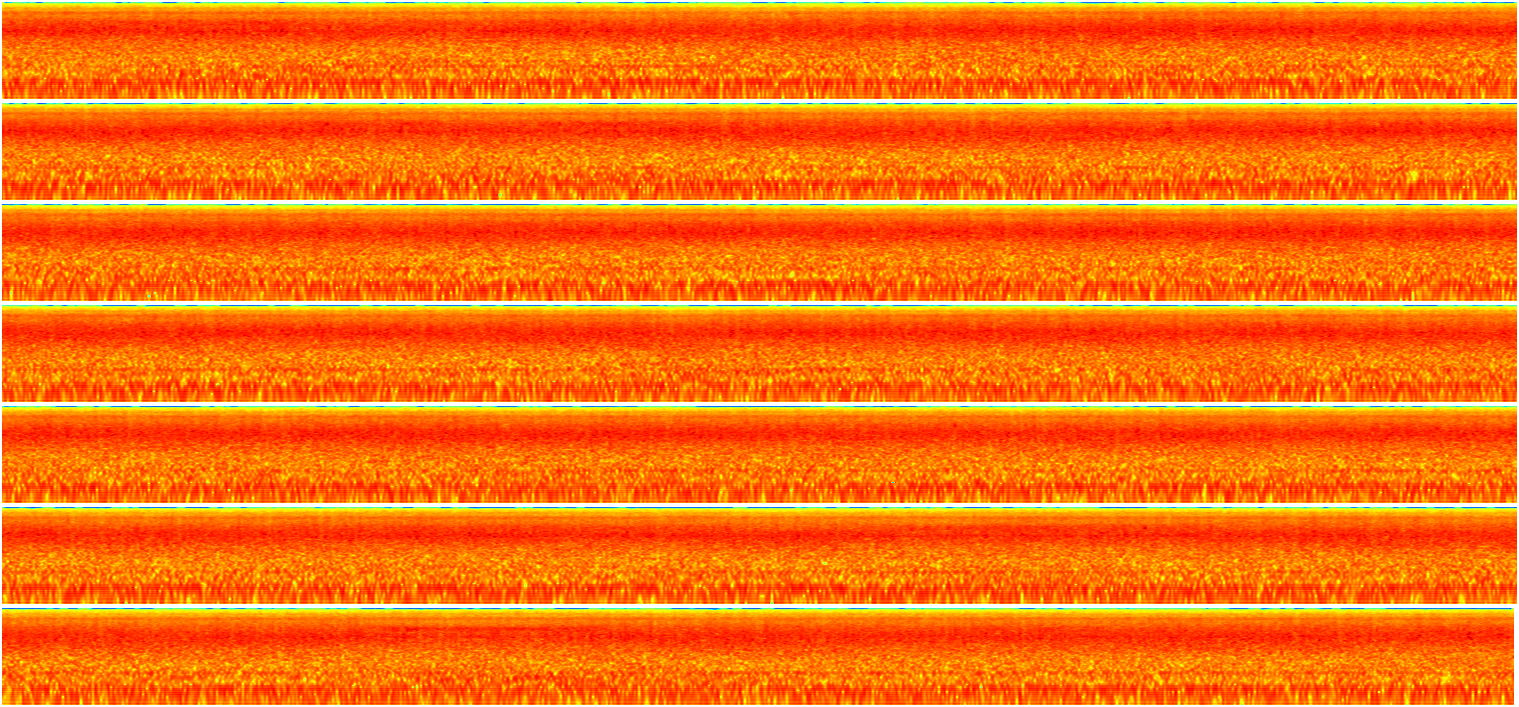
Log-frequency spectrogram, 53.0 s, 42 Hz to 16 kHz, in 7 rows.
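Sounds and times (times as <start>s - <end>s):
propeller engine drone: 0.0s - 53.0s
rush of airflow: 0.0s - 53.0s.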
